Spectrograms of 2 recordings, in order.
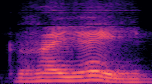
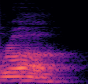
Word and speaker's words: Ra: The Greek rendition of the word Re, or more correctly, Reye. That's how we pronounce it. Reye, and Not Ra. not Ra. The proper tones, frequencies, and vibration will be Reye.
